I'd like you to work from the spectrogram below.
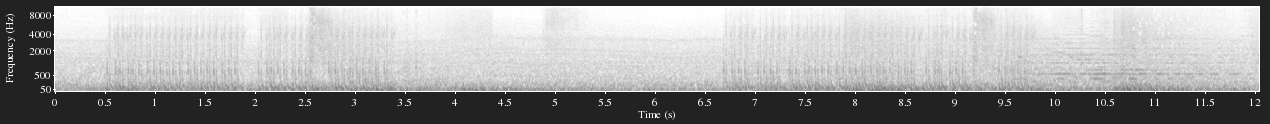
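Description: Enemy gunfire in Mass Effect: Legendary Edition rattles in dense, continuous machine-gun bursts with heavy impacts and crashes, loud and close, with brief lulls between volleys.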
